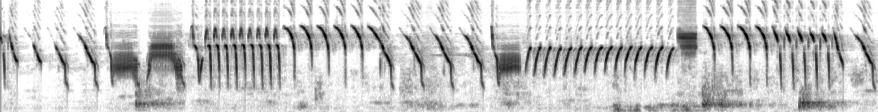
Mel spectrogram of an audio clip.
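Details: Canary song used for training other canaries to sing; loud, fast trills of sharp descending whistled notes in rolling tours, switching between slower and faster runs, with brief buzzy bursts and no other sounds.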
